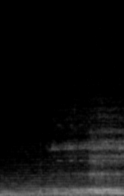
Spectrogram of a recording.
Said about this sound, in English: There is a sheep here. I'm in the process I of locating it. The sheep just won't leave.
